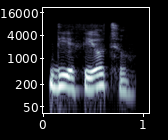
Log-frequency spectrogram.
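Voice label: "dieciocho", Spanish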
